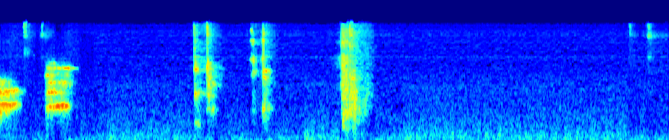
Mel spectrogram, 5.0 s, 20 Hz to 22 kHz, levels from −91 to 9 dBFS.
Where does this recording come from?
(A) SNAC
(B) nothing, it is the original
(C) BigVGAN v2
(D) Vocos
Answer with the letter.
C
